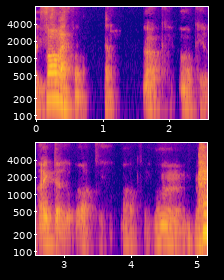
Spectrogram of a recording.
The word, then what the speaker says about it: ITIL: n years back they they removed this acronym and now it l is a word and that's why you know they stop pronouncing it as it now they called it as called it as ital it okay it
